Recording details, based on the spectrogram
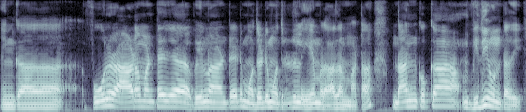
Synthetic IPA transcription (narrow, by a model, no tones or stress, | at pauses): iŋkaː | puːɾuɾaːɐɽɐmɐɳʈeːpiːlnuaːɐɳʈeːʈimɔd̪ɐʈ̬imɔd̪ɐʈileːmɾaːd̪ɐnɐma̰ːʈɐ | d̪aːnikɔkːɐʋid̪ʱiuɳʈud̪i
